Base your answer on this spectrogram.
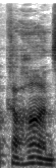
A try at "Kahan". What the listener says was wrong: It's just Noah Khan. You don't say the H. Yeah, it's just Khan. Khan.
